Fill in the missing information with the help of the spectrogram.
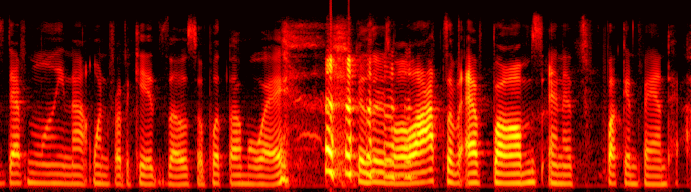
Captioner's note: laughs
